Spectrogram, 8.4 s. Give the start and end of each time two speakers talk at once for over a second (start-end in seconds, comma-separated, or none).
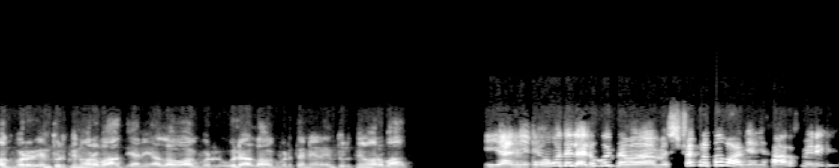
none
